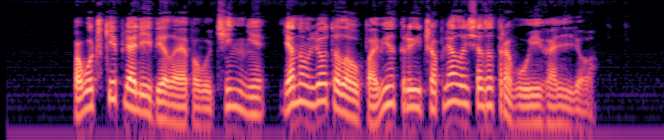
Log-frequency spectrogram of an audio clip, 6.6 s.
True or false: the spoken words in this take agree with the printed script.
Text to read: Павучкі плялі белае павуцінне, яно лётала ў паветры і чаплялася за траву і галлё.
true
